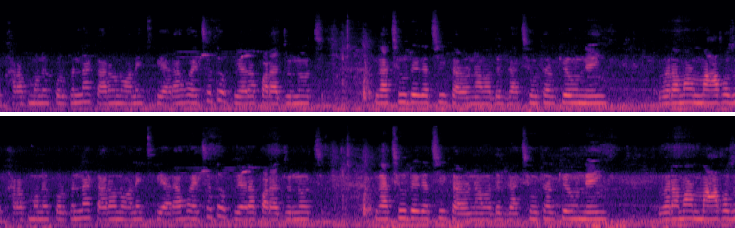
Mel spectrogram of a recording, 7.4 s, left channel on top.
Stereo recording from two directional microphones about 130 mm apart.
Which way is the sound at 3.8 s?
30° left (ahead or behind).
